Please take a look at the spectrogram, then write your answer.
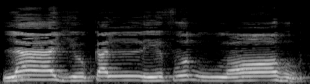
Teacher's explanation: ল তে এক টান দিবেন মোটা করবেন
